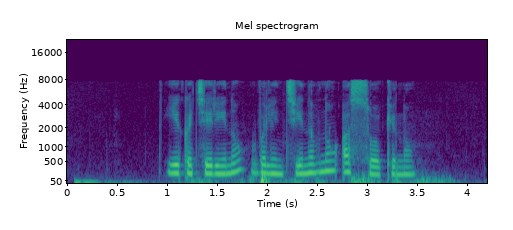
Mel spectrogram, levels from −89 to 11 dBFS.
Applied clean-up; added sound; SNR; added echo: none; none; none; none.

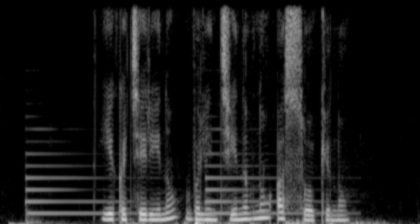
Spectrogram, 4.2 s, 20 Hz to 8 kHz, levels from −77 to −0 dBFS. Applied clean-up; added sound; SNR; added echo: none; Piano; 16 dB; none.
